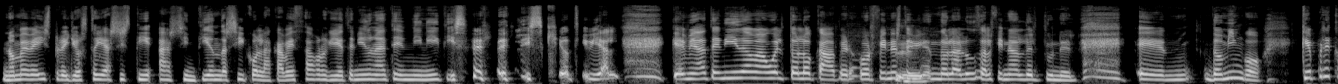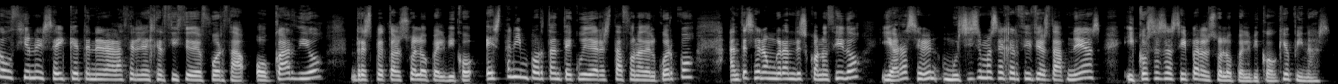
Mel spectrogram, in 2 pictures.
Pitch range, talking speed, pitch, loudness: 215-270 Hz, 195 wpm, 235 Hz, -17 LUFS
